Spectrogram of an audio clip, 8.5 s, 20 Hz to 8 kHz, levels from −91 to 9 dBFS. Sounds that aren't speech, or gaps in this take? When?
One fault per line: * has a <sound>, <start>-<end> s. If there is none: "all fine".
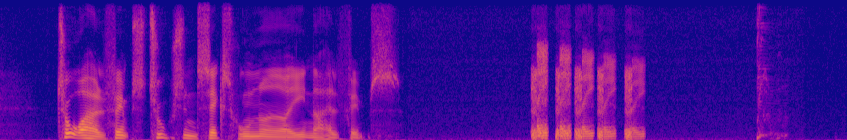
* has a laugh, 5.3-6.5 s
* has a thud, 7.6-7.9 s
